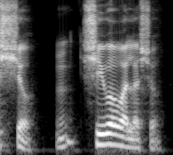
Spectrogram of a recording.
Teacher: The the back side of the tongue touches there while chanting ch and sh also uh this sh also comes here. When you don't touch the tongue and still try to pronounce ch it becomes this sha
